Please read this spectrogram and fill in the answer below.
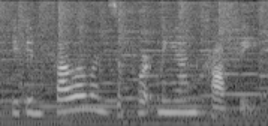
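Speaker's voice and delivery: usual speaking voice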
